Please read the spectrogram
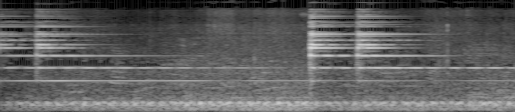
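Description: A bell struck twice in quick succession, then twice more about three seconds later, each stroke ringing on. A steady low hum runs underneath.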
